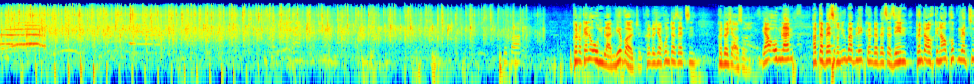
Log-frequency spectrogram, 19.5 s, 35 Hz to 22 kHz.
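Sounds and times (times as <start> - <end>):
cheers: 0.0 - 6.0
large audience clapping: 0.0 - 11.0
speech: 11.5 - 19.4.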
